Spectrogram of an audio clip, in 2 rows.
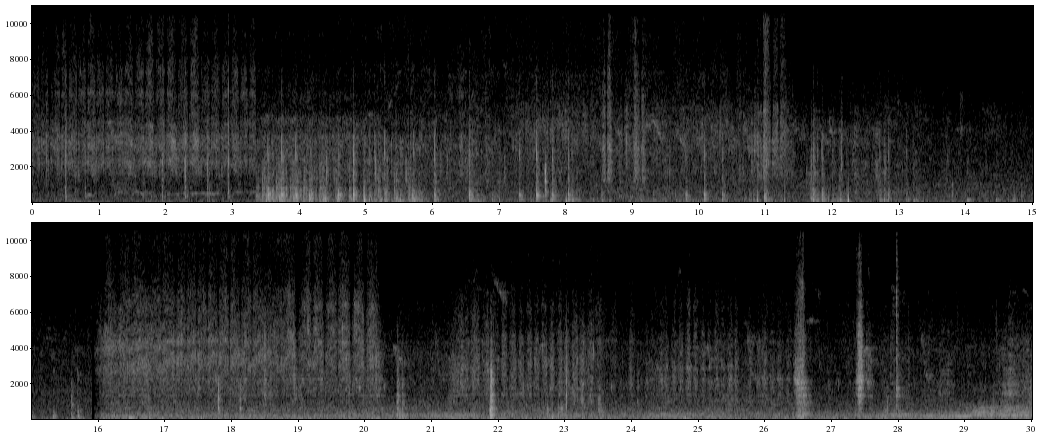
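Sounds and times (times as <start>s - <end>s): sanding metal panels: 0.0s - 11.4s, 16.0s - 28.0s.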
